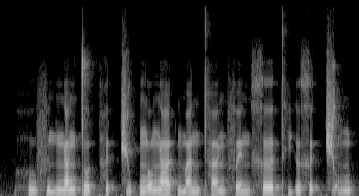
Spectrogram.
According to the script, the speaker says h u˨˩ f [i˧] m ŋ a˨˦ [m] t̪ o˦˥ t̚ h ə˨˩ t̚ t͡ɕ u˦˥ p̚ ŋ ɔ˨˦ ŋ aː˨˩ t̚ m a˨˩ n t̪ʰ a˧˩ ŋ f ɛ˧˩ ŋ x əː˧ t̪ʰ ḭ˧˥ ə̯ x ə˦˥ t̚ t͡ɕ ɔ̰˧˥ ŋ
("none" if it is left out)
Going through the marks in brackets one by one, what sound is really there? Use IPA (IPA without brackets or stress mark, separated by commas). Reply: ḭ˧˨, ŋ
